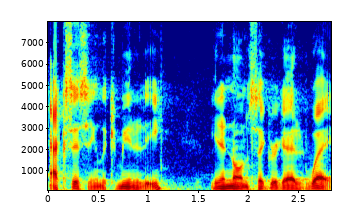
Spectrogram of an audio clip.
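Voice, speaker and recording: Talking with an Australian accent, a man has a very deep, low pitch with ordinary variation. His pace is fairly quick, and vocal fry comes through. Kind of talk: presentation to audience. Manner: fast.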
